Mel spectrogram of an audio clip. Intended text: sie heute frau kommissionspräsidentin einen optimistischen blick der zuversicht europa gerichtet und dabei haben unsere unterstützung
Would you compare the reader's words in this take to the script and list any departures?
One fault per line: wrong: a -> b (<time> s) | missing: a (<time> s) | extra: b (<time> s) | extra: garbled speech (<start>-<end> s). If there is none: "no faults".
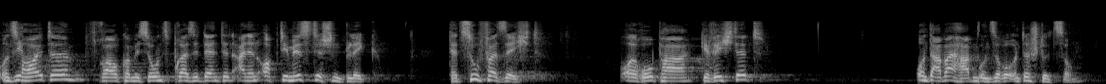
no faults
